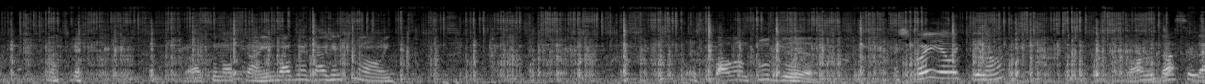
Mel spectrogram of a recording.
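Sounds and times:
pedal cart chain rattling: 0:00.0 - 0:12.0.

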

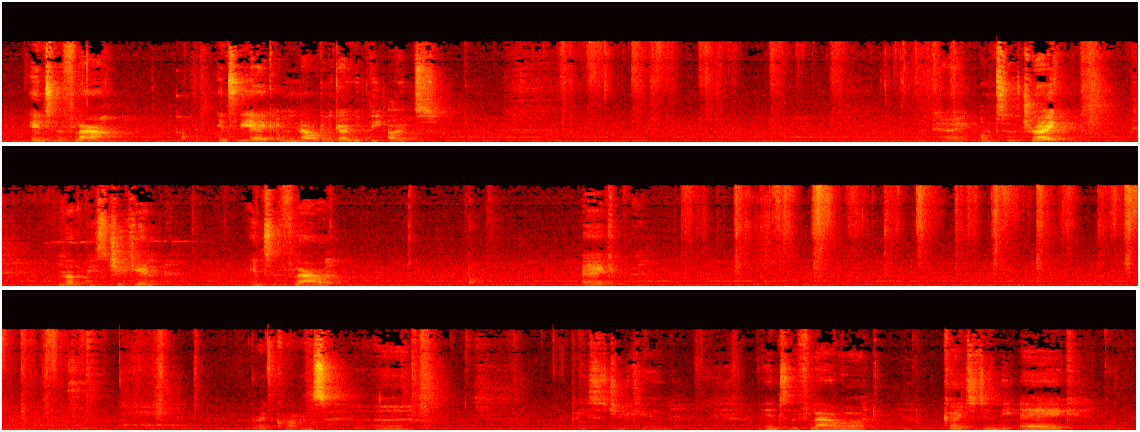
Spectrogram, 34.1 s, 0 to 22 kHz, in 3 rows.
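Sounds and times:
low electrical hum: 0:00.0 - 0:34.0.

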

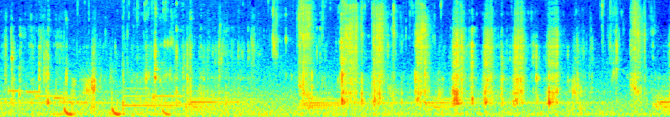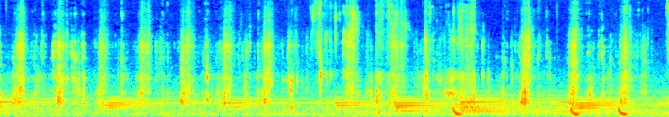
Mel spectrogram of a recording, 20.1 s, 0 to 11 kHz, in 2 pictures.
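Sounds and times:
crunching and chewing: 0:00.0 - 0:20.0.

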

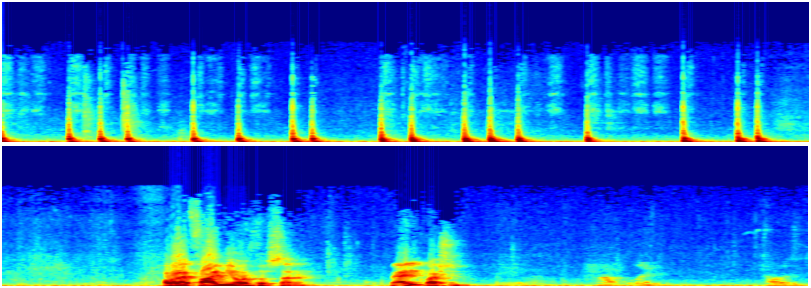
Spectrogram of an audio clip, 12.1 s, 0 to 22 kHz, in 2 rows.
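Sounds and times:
stylus tapping on tablet screen: 0:00.0 - 0:05.8.

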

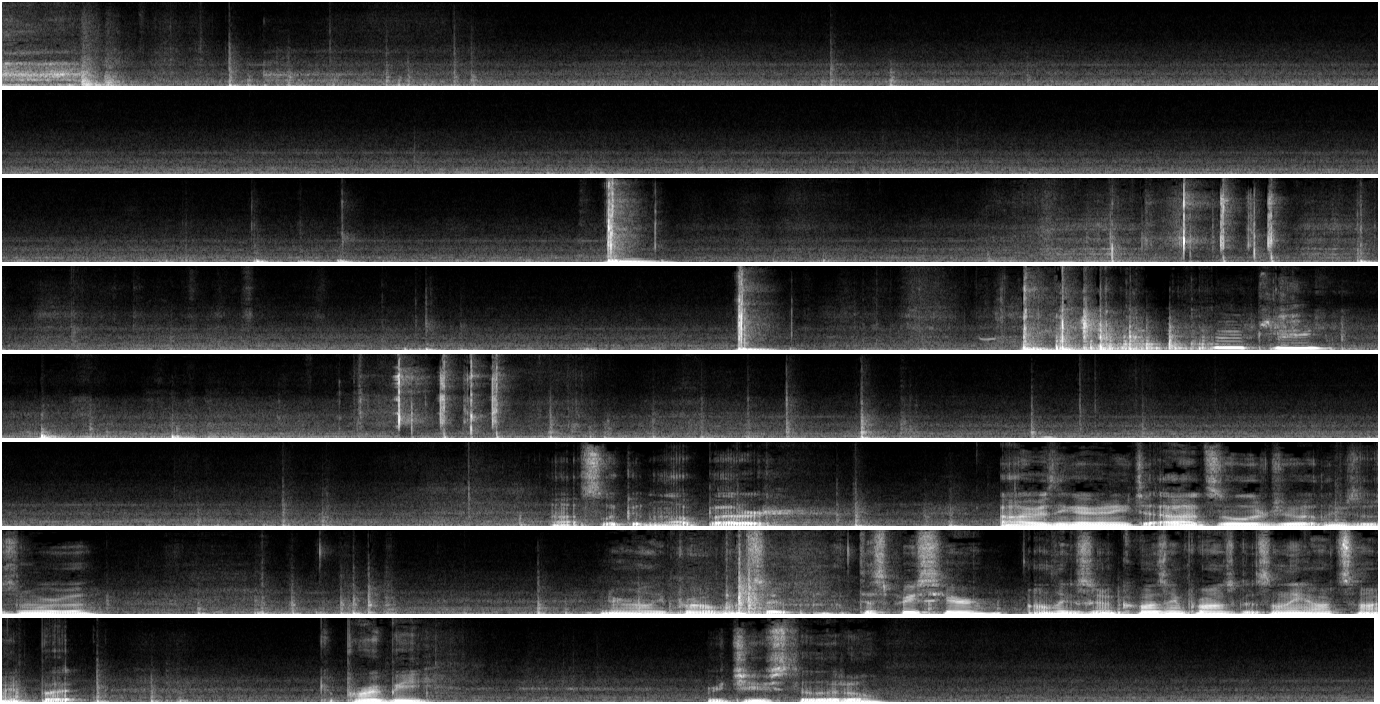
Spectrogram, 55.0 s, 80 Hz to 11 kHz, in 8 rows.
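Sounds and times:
faint steady hum: 0:00.0 - 0:55.0
desoldering pump snapping: 0:19.4 - 0:20.2, 0:29.2 - 0:30.1
sharp clicks: 0:19.6 - 0:20.2, 0:29.2 - 0:30.1.

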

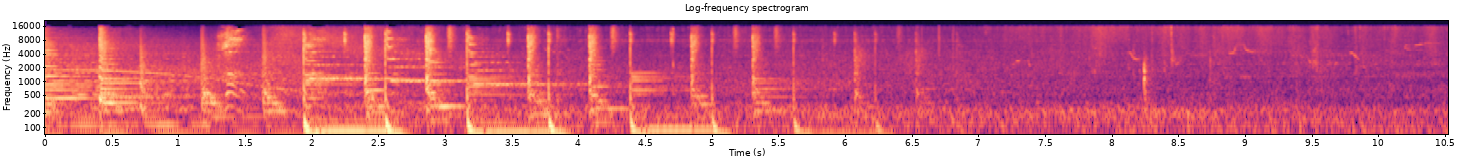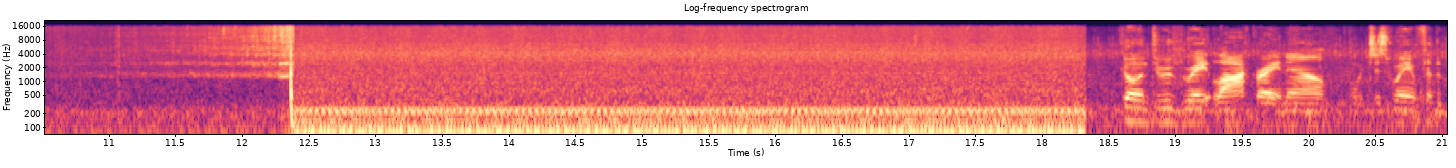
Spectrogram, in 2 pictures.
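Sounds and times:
boat engine running: 0:12.4 - 0:21.0.

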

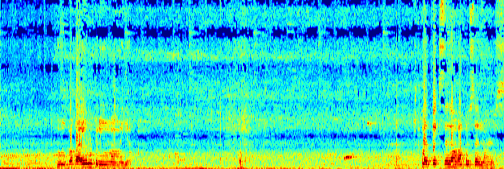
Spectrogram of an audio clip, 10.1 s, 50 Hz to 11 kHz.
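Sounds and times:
noisy rumble: 0:00.0 - 0:10.0
steady low hum: 0:00.0 - 0:10.0.

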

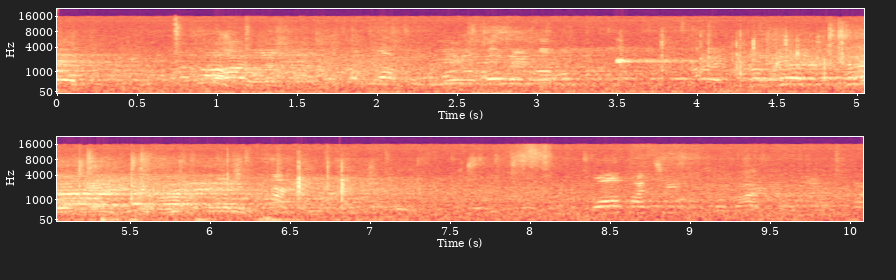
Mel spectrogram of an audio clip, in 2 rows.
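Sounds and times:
players shouting and calling: 0:00.0 - 0:06.5.

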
